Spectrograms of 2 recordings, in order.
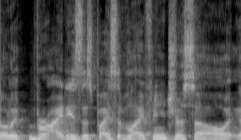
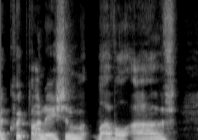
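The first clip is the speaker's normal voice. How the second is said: plain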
